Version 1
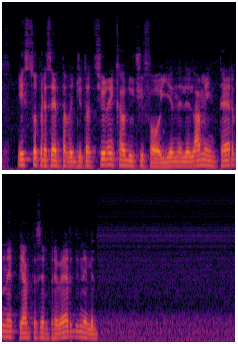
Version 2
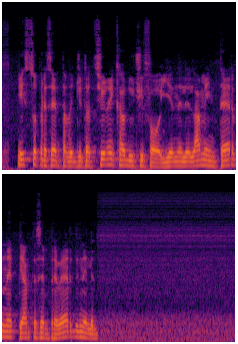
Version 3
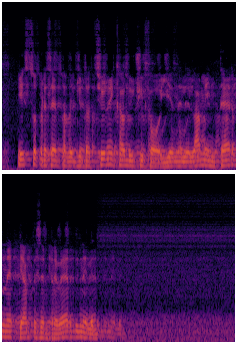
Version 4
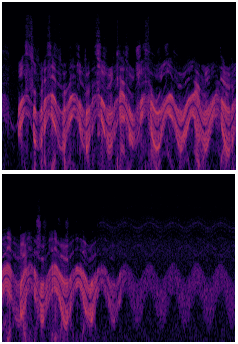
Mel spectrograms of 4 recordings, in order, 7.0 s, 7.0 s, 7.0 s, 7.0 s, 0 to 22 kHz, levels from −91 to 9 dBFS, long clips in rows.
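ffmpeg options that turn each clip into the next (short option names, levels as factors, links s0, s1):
-af "acompressor=threshold=0.0316:ratio=6,volume=2.51"
-af "aecho=1:1:90|310|424:0.2|0.119|0.251,volume=0.422"
-af "aeval=exprs='val(0)*sin(2*PI*1400*n/s+1400*0.3/2.8*sin(2*PI*2.8*n/s))':c=same,volume=0.631"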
